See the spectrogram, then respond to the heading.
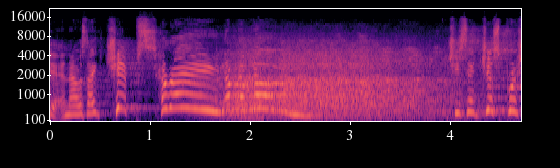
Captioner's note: audience laughing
